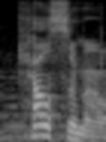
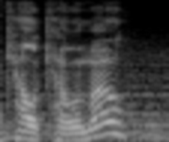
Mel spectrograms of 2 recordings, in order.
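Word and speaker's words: Calcelmo: Calamo. I've always called him Calkeelmo.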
